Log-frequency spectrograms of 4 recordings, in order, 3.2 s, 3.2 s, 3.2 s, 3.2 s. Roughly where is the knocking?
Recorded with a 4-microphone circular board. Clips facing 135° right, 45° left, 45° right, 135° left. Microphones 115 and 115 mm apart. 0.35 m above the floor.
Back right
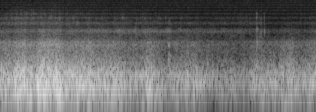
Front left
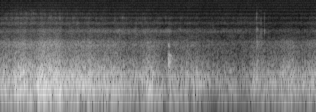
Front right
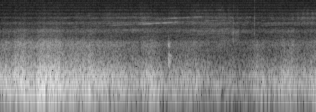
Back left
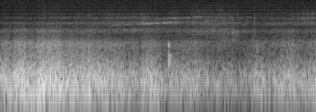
Ahead left.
